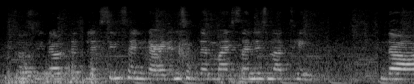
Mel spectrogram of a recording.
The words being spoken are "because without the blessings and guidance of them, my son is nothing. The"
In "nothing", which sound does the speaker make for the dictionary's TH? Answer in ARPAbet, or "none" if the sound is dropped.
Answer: T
